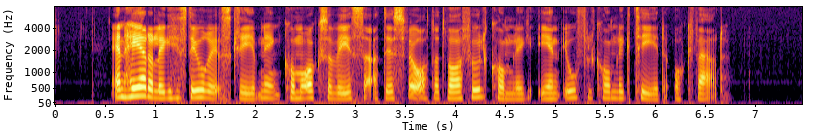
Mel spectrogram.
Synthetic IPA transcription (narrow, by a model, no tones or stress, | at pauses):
ʔɛnɦeːd̪əɭɪɡɦɪst̪uːɾɪə̰skɾiːvnɪŋkʰɔmːəɾɔksɔviːsa̰ʔa̰t̪̚d̪ɛæʂvo̰ːʈat̪vɑːɾafɵlkʰɔmlɪɡʔɪɛnuːfɵlkʰɔmlɪɡt̪ʰiːd̪ɔkvæ̰ːɖ̥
